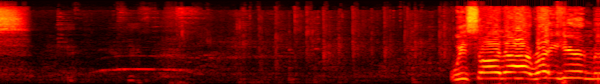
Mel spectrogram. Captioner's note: applause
